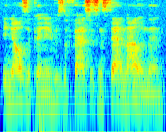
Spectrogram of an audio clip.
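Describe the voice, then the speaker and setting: A man hosting a podcast, asking his questions in a measured, careful way. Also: fairly low pitch, steady tone, crowd noise. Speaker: podcast host. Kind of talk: interview questions.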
